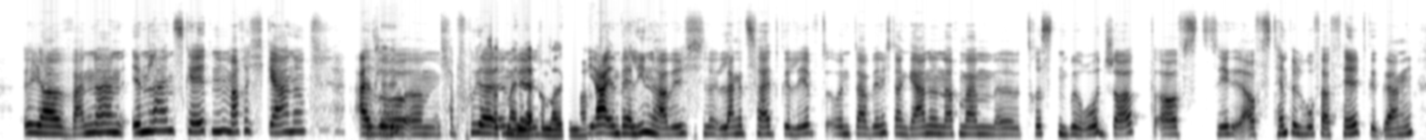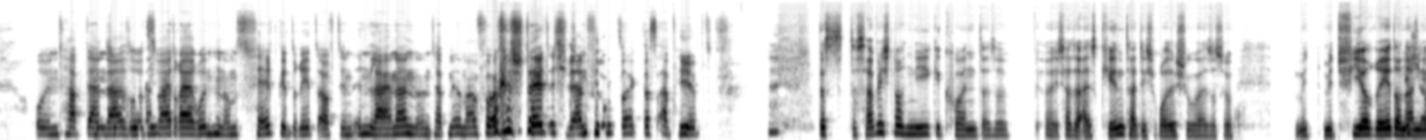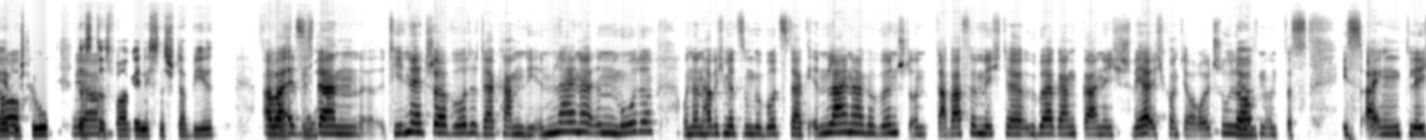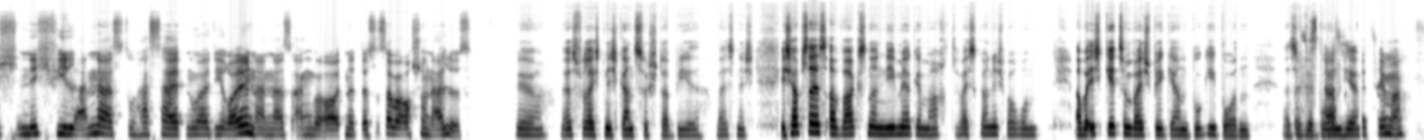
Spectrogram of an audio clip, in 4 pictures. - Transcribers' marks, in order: laughing while speaking: "vorgestellt"; chuckle; other background noise; tapping
- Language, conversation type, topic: German, unstructured, Welcher Sport macht dir am meisten Spaß und warum?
